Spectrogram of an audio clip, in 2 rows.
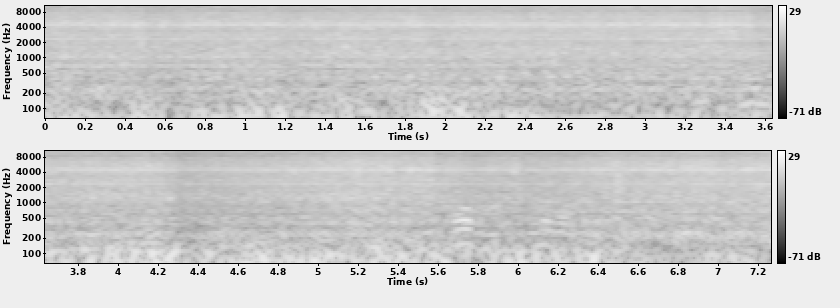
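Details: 2007 Jeep Grand Cherokee Laredo 3.7 at idle during an alternator job, charging measured at 14.1 V with no over- or undercharging. Steady, even idle with a smooth low rumble and no knocks, squeal or whine. Normal idle.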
